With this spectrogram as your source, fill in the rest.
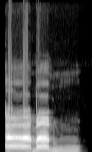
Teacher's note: کڑا زبر ہے، ایک الف کے لمٹ میں کھینچنا ہے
